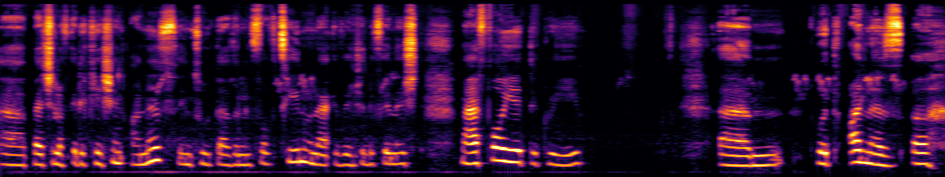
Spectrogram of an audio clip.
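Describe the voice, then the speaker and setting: A woman's somewhat breathy voice of medium pitch, dark and mellow in tone, with fairly even intonation, a moderate pace, and long, frequent pauses. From South Africa, Durban. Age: 20s. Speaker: PhD candidate and lecturer. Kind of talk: personal testimony.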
